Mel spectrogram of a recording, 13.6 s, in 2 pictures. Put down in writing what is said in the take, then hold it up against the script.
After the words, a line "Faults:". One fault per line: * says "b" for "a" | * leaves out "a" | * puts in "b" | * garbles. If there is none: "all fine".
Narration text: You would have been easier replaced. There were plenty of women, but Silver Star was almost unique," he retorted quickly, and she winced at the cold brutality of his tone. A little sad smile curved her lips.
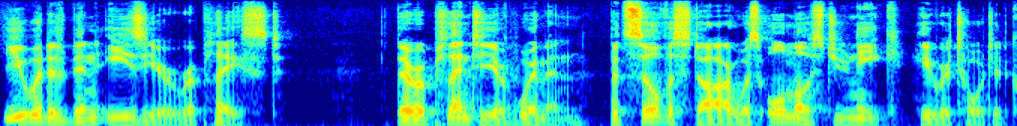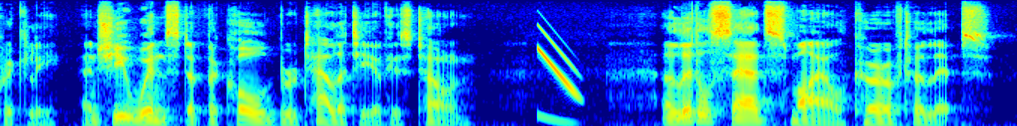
You would have been easier replaced. There were plenty of women, but Silver Star was almost unique," he retorted quickly, and she winced at the cold brutality of his tone. A little sad smile curved her lips.
Faults:
all fine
